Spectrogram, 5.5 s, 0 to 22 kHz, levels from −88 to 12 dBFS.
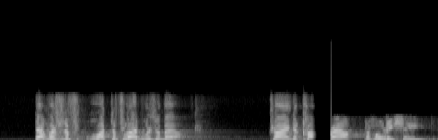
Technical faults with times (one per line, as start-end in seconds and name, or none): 1.18-1.20 overlapping chunks
3.90-4.14 handover gap
4.14-5.49 fallback to narrowband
